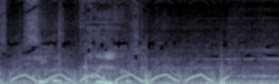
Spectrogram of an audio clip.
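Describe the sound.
Police car siren wailing in quick, regular rise-and-fall sweeps, several cycles in a row, loud and piercing, settling onto a held steady tone at the end.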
